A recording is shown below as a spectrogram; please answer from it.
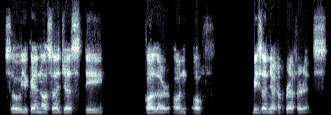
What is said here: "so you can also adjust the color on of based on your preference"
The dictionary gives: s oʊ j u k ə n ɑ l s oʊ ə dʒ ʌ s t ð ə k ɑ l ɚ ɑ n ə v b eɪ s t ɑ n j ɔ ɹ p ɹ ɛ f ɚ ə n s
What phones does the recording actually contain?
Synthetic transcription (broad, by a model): s oʊ j u k ə n ɑ l s oʊ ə dʒ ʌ s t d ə k ɑ l ɚ ɑ n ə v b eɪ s ɑ n j ɔ ɹ p ɹ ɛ f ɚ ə n s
